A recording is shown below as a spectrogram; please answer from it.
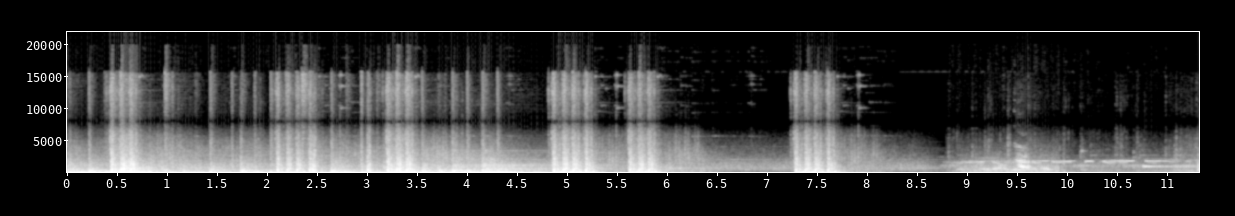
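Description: Bursts of automatic gunfire as cover fire on a Vietnam War river rescue, a sampan under attack, rattling in loud clustered volleys with brief pauses, then fading into quieter ambience with faint voices.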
